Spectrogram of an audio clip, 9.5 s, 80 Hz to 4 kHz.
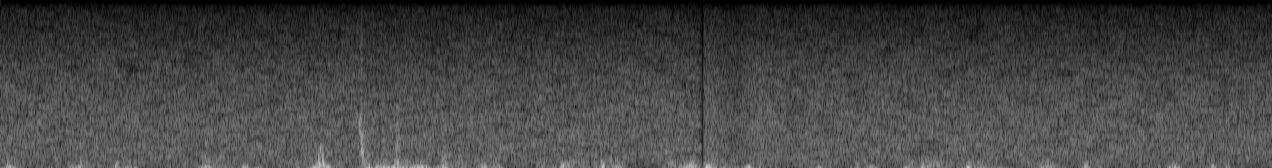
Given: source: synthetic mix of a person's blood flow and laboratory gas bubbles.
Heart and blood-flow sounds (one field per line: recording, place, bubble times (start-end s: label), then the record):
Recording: Doppler ultrasound of blood flow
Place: precordium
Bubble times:
2.34-2.48 s: bubbles
2.67-2.78 s: bubbles
From the record:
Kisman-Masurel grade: 113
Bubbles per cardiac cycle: 1 to 2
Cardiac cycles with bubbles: 1 to 10%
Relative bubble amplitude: loud (0.450 to 0.775)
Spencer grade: 1 (occasional bubble signal discernible with the cardiac motion signal, with majority of cardiac periods free of bubbles)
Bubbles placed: anywhere in the cardiac cycle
